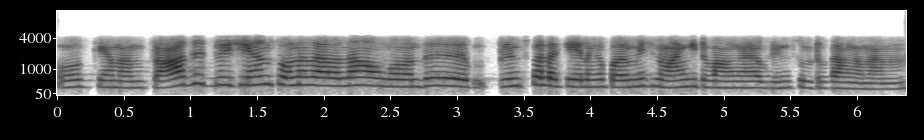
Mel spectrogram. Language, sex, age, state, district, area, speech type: Tamil, female, 18-30, Tamil Nadu, Cuddalore, rural, conversation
